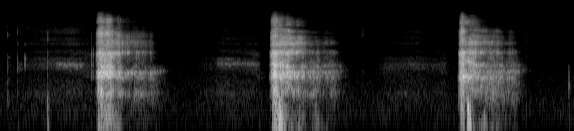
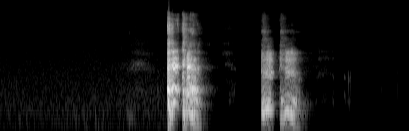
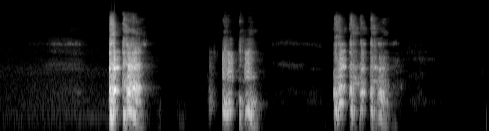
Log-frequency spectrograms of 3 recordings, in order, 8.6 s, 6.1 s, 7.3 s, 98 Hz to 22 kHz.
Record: {
  "exhalation_length": "8.6 s",
  "exhalation_amplitude": 20484,
  "exhalation_signal_mean_std_ratio": 0.31,
  "cough_length": "6.1 s",
  "cough_amplitude": 32768,
  "cough_signal_mean_std_ratio": 0.23,
  "three_cough_length": "7.3 s",
  "three_cough_amplitude": 32768,
  "three_cough_signal_mean_std_ratio": 0.25,
  "survey_phase": "alpha (2021-03-01 to 2021-08-12)",
  "age": "45-64",
  "gender": "Male",
  "wearing_mask": "No",
  "symptom_cough_any": true,
  "symptom_change_to_sense_of_smell_or_taste": true,
  "symptom_loss_of_taste": true,
  "smoker_status": "Never smoked",
  "respiratory_condition_asthma": false,
  "respiratory_condition_other": false,
  "recruitment_source": "Test and Trace",
  "submission_delay": "2 days",
  "covid_test_result": "Positive",
  "covid_test_method": "RT-qPCR",
  "covid_ct_value": 27.5,
  "covid_ct_gene": "N gene"
}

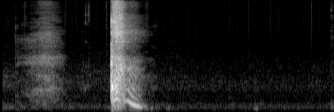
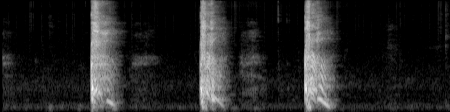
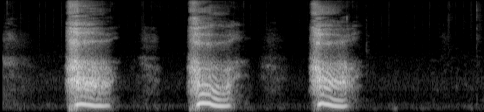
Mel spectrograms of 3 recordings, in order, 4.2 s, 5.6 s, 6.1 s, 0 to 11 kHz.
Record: {
  "cough_length": "4.2 s",
  "cough_amplitude": 32768,
  "cough_signal_mean_std_ratio": 0.17,
  "three_cough_length": "5.6 s",
  "three_cough_amplitude": 32768,
  "three_cough_signal_mean_std_ratio": 0.24,
  "exhalation_length": "6.1 s",
  "exhalation_amplitude": 11900,
  "exhalation_signal_mean_std_ratio": 0.42,
  "survey_phase": "beta (2021-08-13 to 2022-03-07)",
  "age": "18-44",
  "gender": "Female",
  "wearing_mask": "No",
  "symptom_none": true,
  "smoker_status": "Never smoked",
  "respiratory_condition_asthma": false,
  "respiratory_condition_other": false,
  "recruitment_source": "REACT",
  "submission_delay": "9 days",
  "covid_test_result": "Negative",
  "covid_test_method": "RT-qPCR",
  "influenza_a_test_result": "Negative",
  "influenza_b_test_result": "Negative"
}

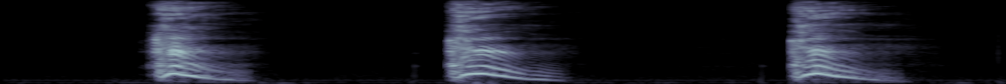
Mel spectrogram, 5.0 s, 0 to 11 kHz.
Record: {
  "three_cough_length": "5.0 s",
  "three_cough_amplitude": 19520,
  "three_cough_signal_mean_std_ratio": 0.38,
  "survey_phase": "beta (2021-08-13 to 2022-03-07)",
  "age": "18-44",
  "gender": "Male",
  "wearing_mask": "No",
  "symptom_none": true,
  "symptom_onset": "9 days",
  "smoker_status": "Never smoked",
  "recruitment_source": "REACT",
  "submission_delay": "2 days",
  "covid_test_result": "Negative",
  "covid_test_method": "RT-qPCR",
  "influenza_a_test_result": "Negative",
  "influenza_b_test_result": "Negative"
}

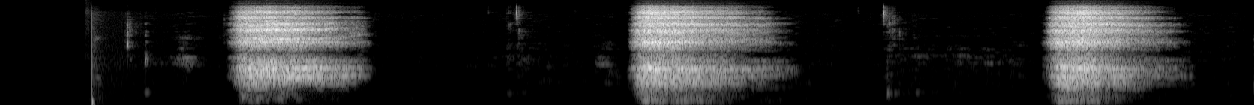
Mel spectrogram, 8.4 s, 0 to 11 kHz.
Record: {
  "exhalation_length": "8.4 s",
  "exhalation_amplitude": 29065,
  "exhalation_signal_mean_std_ratio": 0.4,
  "survey_phase": "beta (2021-08-13 to 2022-03-07)",
  "age": "65+",
  "gender": "Male",
  "wearing_mask": "No",
  "symptom_none": true,
  "smoker_status": "Never smoked",
  "respiratory_condition_asthma": false,
  "respiratory_condition_other": false,
  "recruitment_source": "REACT",
  "submission_delay": "1 day",
  "covid_test_result": "Negative",
  "covid_test_method": "RT-qPCR"
}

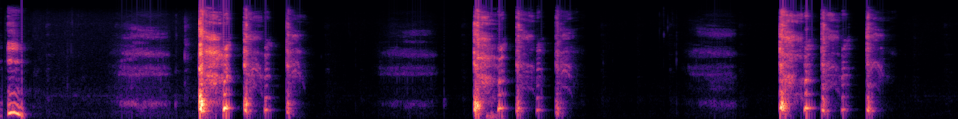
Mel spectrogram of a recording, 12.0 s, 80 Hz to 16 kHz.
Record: {
  "three_cough_length": "12.0 s",
  "three_cough_amplitude": 32768,
  "three_cough_signal_mean_std_ratio": 0.22,
  "survey_phase": "beta (2021-08-13 to 2022-03-07)",
  "age": "45-64",
  "gender": "Female",
  "wearing_mask": "No",
  "symptom_none": true,
  "smoker_status": "Never smoked",
  "respiratory_condition_asthma": false,
  "respiratory_condition_other": false,
  "recruitment_source": "REACT",
  "submission_delay": "3 days",
  "covid_test_result": "Negative",
  "covid_test_method": "RT-qPCR",
  "influenza_a_test_result": "Negative",
  "influenza_b_test_result": "Negative"
}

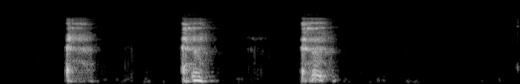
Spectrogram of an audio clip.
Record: {
  "three_cough_length": "5.2 s",
  "three_cough_amplitude": 32326,
  "three_cough_signal_mean_std_ratio": 0.3,
  "survey_phase": "alpha (2021-03-01 to 2021-08-12)",
  "age": "45-64",
  "gender": "Female",
  "wearing_mask": "No",
  "symptom_abdominal_pain": true,
  "symptom_fatigue": true,
  "symptom_onset": "6 days",
  "smoker_status": "Never smoked",
  "respiratory_condition_asthma": false,
  "respiratory_condition_other": false,
  "recruitment_source": "REACT",
  "submission_delay": "1 day",
  "covid_test_result": "Negative",
  "covid_test_method": "RT-qPCR"
}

